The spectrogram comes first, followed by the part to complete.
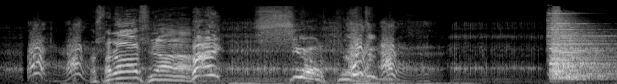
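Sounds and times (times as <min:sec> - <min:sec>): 
dog growling and barking at a stranger: 0:00.0 - 0:06.1
speech: 0:00.9 - 0:04.1.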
